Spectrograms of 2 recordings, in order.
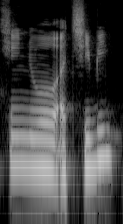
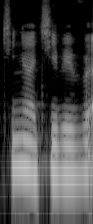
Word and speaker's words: Chinua Achebe: How do you pronounce his name? Chinua Achebe. You should know. Yeah, I should know. Chinua Achebe, amazing guy.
